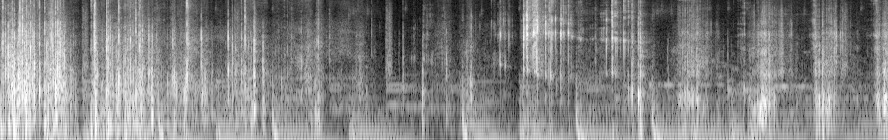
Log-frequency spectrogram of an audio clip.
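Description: Foil-lined bag of Kettle Brand Parmesan Garlic potato chips crinkling as it is pulled open at the start, then crunchy bites and chewing of the thick kettle-cooked chips, with a loud crunch about five seconds in.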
